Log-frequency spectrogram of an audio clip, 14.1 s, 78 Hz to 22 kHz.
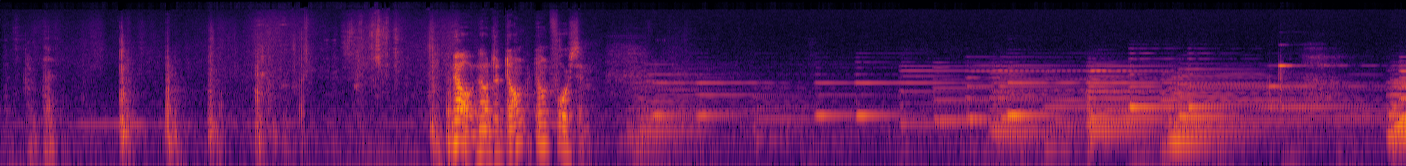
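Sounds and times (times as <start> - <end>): film score music with soft piano: 5.9 - 14.0.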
